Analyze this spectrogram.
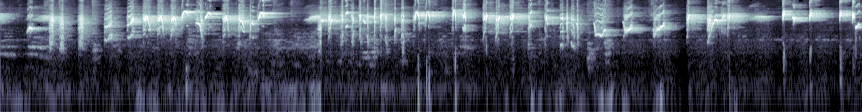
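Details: Javan pied starling delivering an extended full song, a nonstop stream of high whistled and squeaky notes, slides and quick chatter in short bursts.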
